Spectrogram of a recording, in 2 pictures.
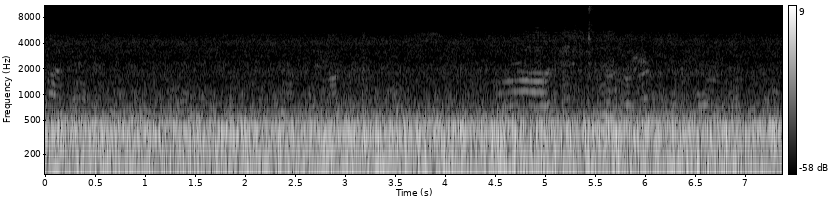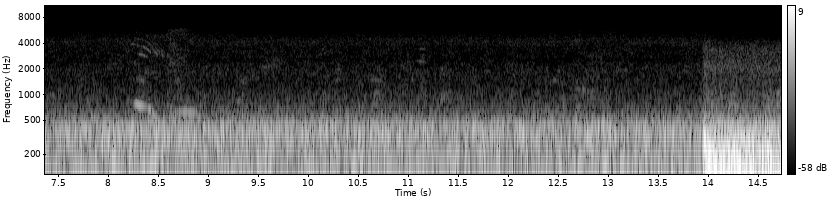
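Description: Steady low cabin noise of a jet airliner in flight, the drone of engines and airflow heard from inside the passenger cabin, with faint voices in the background.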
